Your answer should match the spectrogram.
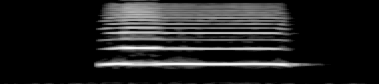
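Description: A recorder plays a single sustained A note, clean and steady for about a second before trailing off, bright and close with no other sounds.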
